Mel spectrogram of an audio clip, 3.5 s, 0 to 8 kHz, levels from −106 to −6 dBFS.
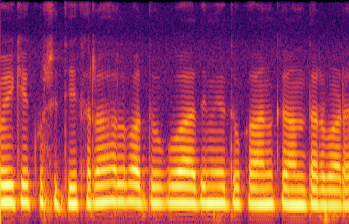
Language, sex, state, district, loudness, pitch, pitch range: Bhojpuri, female, Uttar Pradesh, Ghazipur, -13 LUFS, 185 Hz, 175-190 Hz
